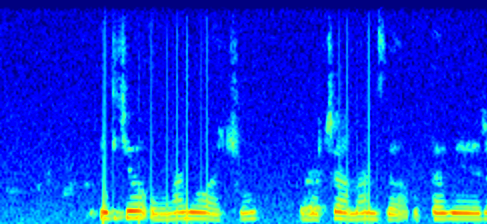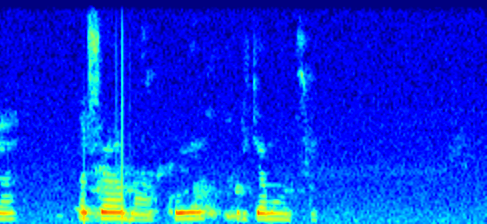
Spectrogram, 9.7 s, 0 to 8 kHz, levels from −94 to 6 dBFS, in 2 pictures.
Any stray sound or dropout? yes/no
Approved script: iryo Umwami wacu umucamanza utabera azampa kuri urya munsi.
no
